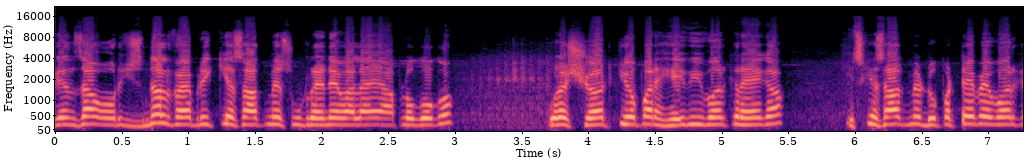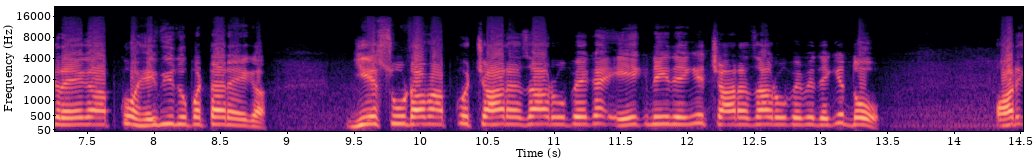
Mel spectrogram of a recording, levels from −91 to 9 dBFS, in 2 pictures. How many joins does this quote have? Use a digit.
0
